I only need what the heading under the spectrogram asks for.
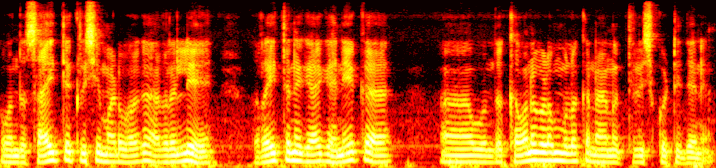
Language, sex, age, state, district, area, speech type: Kannada, male, 60+, Karnataka, Gulbarga, urban, spontaneous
